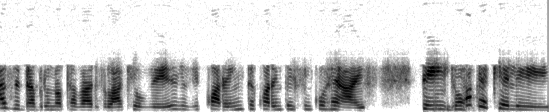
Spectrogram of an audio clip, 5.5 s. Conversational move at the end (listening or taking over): listening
